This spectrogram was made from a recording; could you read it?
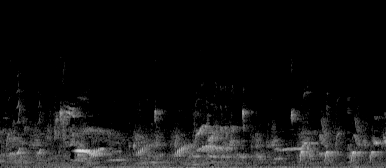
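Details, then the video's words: Eurasian bullfinch song made of soft, creaky twittering and short rising and falling whistles. One louder, clear whistled note stands out early on. The notes run almost continuously, with only brief pauses between phrases. "Bullfinch singing"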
